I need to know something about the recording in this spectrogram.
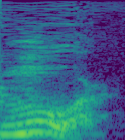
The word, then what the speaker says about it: Moor: It's pronounced Moor.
